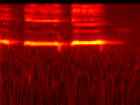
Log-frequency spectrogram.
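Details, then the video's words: Chestnut-crowned antpitta from Alto San Miguel giving steady, level whistled notes: a clipped opening note then two long pure whistles of even pitch, fading to silence. "Guía Sonora de Aves - Alto San Miguel: Grallaria ruficapilla, Tororoi Comprapán"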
